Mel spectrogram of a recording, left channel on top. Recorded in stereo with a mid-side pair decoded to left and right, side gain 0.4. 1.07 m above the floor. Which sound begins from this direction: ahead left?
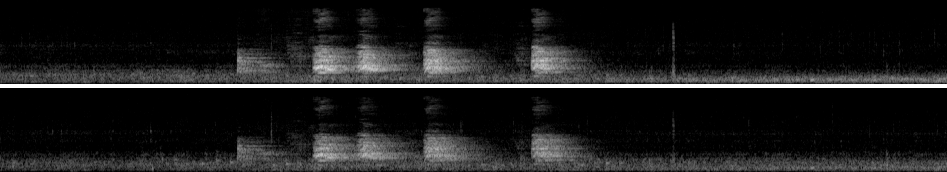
A dog barking, at 2.4 s.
